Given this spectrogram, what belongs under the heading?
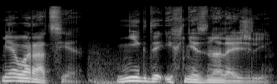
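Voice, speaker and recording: A man's voice: lowish voice, big pitch swings, measured pace, darkish tone, faint music behind. A man reading scripted true crime narration as a podcast host.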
